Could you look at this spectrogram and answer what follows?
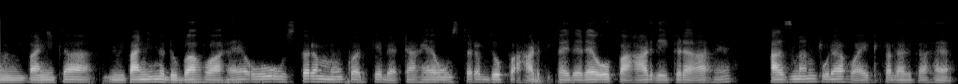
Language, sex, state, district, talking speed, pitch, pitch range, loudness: Hindi, male, Chandigarh, Chandigarh, 215 wpm, 110 Hz, 105-120 Hz, -23 LUFS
